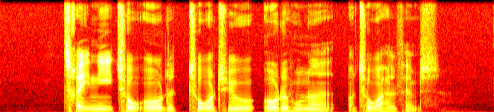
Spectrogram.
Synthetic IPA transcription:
t͡sʰʁɛ̰ːnḭːt͡sʰo̝̰ːʔɔːdət͡sʰo̝̰ːɒ̽t͡sʰyːʊəʔɔ̽ːɾəɦunɐð̞ˠɒ̽t͡sʰo̝̰ːɒ̽ɦælfem̰s

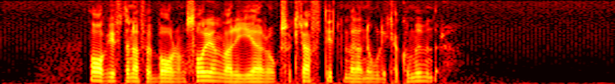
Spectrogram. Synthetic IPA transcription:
ɑːvjɪft̪əɳafœɾbɑːɳɔmsɔɾjənvaɾɪeːɾaɾɔksɔkʰɾaft̪ɪt̪mɛlːanuːlḭːkakʰɔmʉ̟ːnə̰ɾ

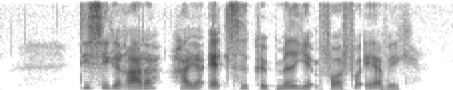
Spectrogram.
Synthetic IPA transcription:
d̥isiɡ̥ɑʁɑɾ̥ɐhɑ̈jɑ̈ɪʔæl̰t͡sʰið̞̰ˠkʰø̰ːb̥̚d̥með̞ˠjem̰fɒ̽æd̥fɔ̰̽ːʔæɐ̰ʋeɡ̥

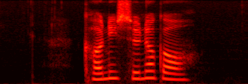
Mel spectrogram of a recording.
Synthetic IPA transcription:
kʰɒ̽nisønɐɡ̥ɒ̰ː

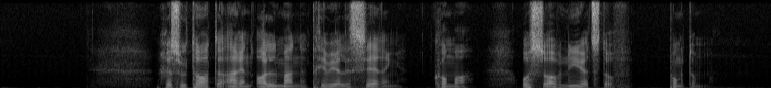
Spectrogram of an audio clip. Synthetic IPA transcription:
ʁɛsʉlt̪ʰɑːt̪ə̰ʔæːʁeːnʔɑlmɛnt̪ʰʁɪʋɪɑlɪseːʁɪ̰ŋ | kʰɔmə | ɔsɔɑːʋnyːheːt̪st̪ɔ̰f | pʰʊŋt̪ʊm

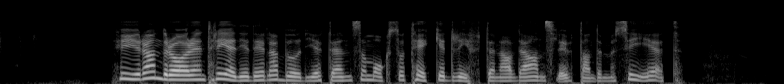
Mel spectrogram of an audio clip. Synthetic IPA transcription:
hyːɾand̪ɾɑːɾɛnt̪ʰɾeːd̪jəd̪eːlavbɵd̪jət̪ənsɔmɔksɔt̪ʰɛkːəɖɾɪft̪ənavd̪ɛanːslʉ̟ːt̪and̪əmɵseːət̪

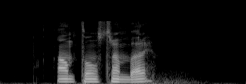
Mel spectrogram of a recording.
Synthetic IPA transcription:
ʔant̪ɔnst̪ɾœmbæɾj

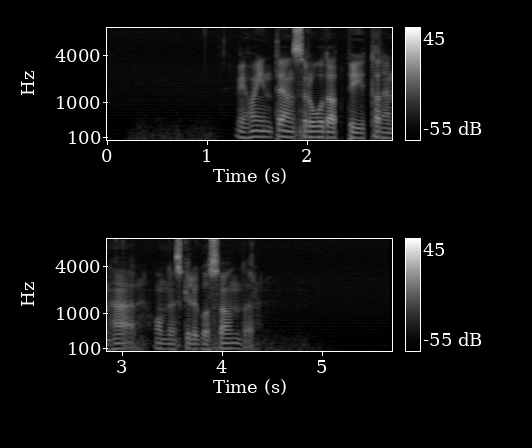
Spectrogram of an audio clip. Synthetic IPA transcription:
vɪɦaɾɪnt̪əɛnsɾoːd̪at̪̚byːt̪ad̪ɛnɦæ̰ːɾɔmd̪ɛnskɵlːəɡoːsœnd̪ə̰ɾ

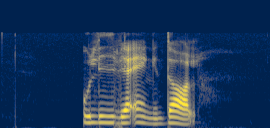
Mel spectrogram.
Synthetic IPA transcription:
ʊliːvɪaʔɛŋd̪ɑːl

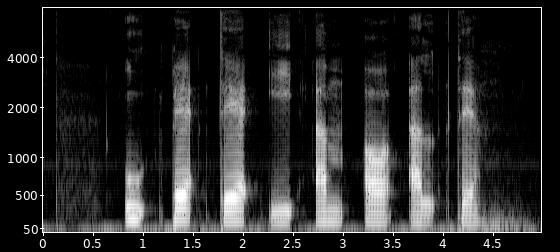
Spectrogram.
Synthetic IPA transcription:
uːpʰeːt̪ʰeːʔiːʔɛm | ʔɑːʔɛlt̪ʰeː

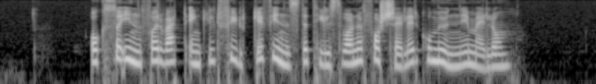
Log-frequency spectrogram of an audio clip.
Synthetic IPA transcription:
ɔɡ̥sɔɪnn̩fɔɾʋæʈʰɛŋkəlt̪fʏlkəfɪnəsd̪eːt̪ʰɪlsʋɑːɳəfɔʃɛləɾkʰʊmʉːnn̩ɪmɛlɔm

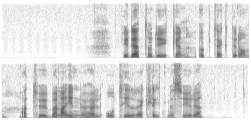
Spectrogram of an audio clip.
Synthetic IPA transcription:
vɪːd̪ɛt̪ʰːavd̪yːkənɵpːt̪ʰɛkt̪əd̪ɔma̰t̪ʰːʉ̟ːbaɳaʔɪnːəɦœlːuːt̪ʰɪlɾɛkʰlɪɡt̪meːsyːɾə

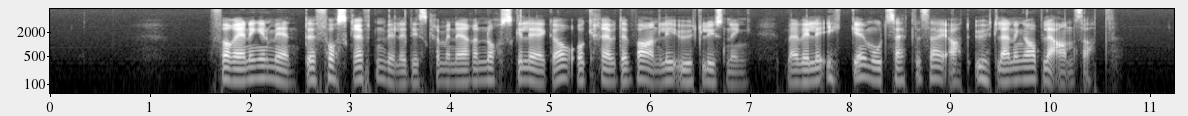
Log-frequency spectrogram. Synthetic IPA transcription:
fɔʁeːnɪŋənmeːnt̪əfɔʁskʁɪft̪n̩ʋɪləd̪ɪskʁɪmɪneːʁənɔʁskəleːɡəʁo̰ːkʰʁeːʋd̪əʋɑːnlɪʔʉːt̪ʰlyːsnɪŋ | mɛnʋɪlːəʔɪkəmuːt̪sɛt̪ʰəsæɪʔɑt̪ʉːt̪lɛnɪŋəʁblḛːʔɑ̰nsɑ̰t̪

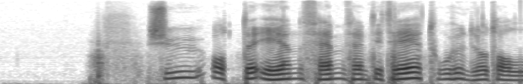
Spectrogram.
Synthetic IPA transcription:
ʃʉːɔt̪əʔeːnfɛmfɛmt̪ɪt̪ʰɾeːt̪ʰuːhʉnd̪ɾəoːt̪ʰɔl

